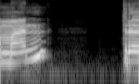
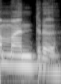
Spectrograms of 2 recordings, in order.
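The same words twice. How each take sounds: First: "मन" rising, pause, then "त्र"; split syllables. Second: Said in the usual way. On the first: Shown as a demonstration. Teacher spelling out the word by syllables, split syllables. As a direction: keep मन and त्र as separate syllables. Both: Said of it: "तो मिलके बन जाएगा".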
